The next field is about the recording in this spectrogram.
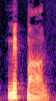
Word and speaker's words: Mi'kmaq: No, but I've heard it generally pronounced Mi'kmaq.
